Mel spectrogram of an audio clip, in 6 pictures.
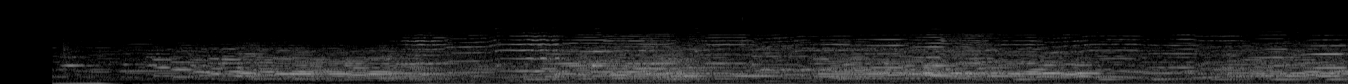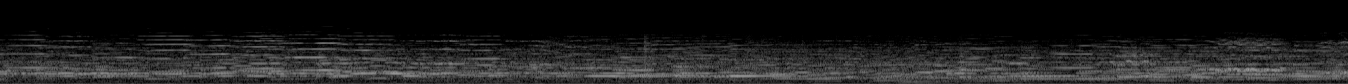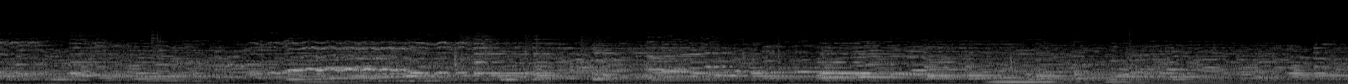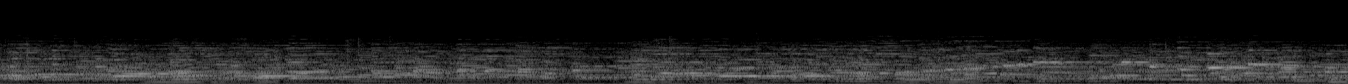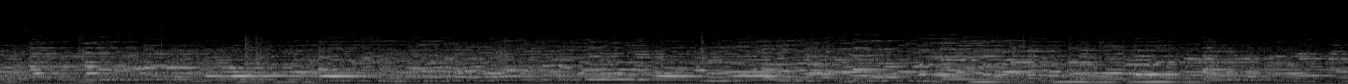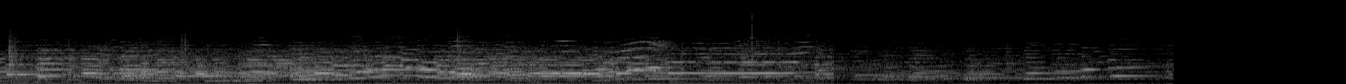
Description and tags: JBF Rehearsal Space Edited
space, rehearsal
